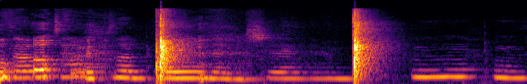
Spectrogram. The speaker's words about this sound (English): No one knows the words. No one knows it. So we're clapping. I do it anyway.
